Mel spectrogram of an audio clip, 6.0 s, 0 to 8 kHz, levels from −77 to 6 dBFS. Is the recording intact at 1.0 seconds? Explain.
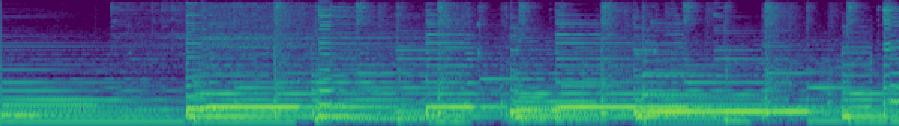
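Yes, the audio is intact at 1.0 seconds, with no fault at that moment.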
